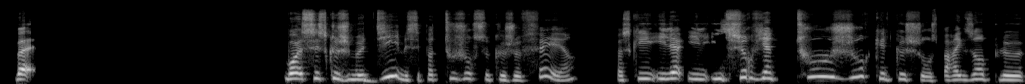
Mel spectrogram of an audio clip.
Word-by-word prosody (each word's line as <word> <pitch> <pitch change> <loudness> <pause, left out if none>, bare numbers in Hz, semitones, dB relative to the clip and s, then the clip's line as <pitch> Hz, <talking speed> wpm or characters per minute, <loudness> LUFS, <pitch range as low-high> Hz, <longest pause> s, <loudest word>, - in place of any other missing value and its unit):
Bah. 245 +9 +7 2.5
Bah, 260 +1 +8
c'est 260 +2 +3
ce 255 - +1
que 280 - 0
je 220 -2 +2
me 220 0 +2
dis 320 - +4
mais 210 - -2
c'est 190 - -7
pas 225 -1 -6
toujours 260 +2 -7
ce 225 - -4
que 205 0 -4
je 195 0 -2
fais, 210 - -5
hein. 210 +7 -10 0.4
Parce 200 0 -3
qu'il 265 -1 -2
il 260 -1 -1
y 275 - +3
a 275 - +1
il 240 -3 -3
il 260 -1 0
survient 285 +2 +2 0.2
toujours 355 0 0
quelque 245 -2 -6
chose. 185 -4 -5
Par 200 +2 -6
exemple, 210 0 -3
heu, 200 -2 +3
245 Hz, 180 wpm, -23 LUFS, 210-275 Hz, 2.5 s, Bah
